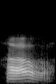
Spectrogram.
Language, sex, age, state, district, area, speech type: Odia, male, 60+, Odisha, Dhenkanal, rural, conversation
